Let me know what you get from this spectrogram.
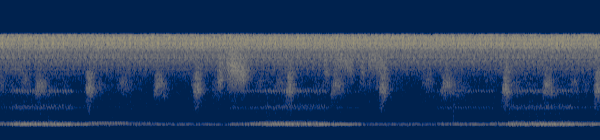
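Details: Crickets calling from grass on a warm summer night in Bulgaria, recorded in surround sound; one sustained piercing trill dominates, accompanied by quick high chirps from several other insects.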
